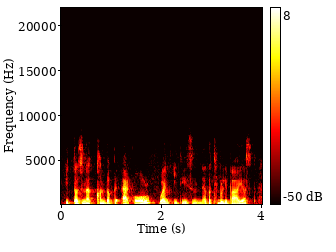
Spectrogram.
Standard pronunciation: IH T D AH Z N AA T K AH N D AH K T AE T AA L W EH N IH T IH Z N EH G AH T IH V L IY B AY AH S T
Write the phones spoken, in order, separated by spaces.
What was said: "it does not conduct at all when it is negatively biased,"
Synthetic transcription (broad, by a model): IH T D AH Z N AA T K AH N D AH K T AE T AA L W EH N IH T IH Z N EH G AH T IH B L IY B AY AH S T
